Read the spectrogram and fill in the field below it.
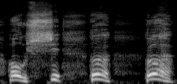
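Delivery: high, gasping jolt awake from a nightmare; startled waking panic. Retold or imitated. Veteran waking among dead bodies, startled high gasps. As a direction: gasp it out like a soldier snapping awake.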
